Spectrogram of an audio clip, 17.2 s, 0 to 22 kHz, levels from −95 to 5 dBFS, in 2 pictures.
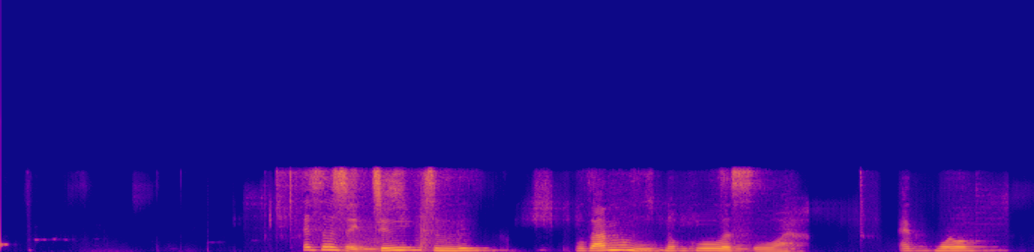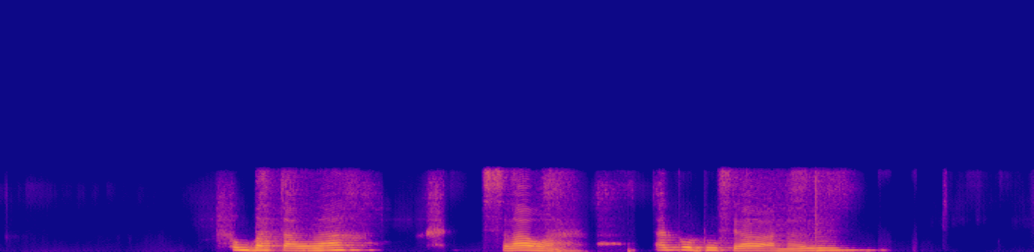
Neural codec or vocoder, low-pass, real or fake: codec, 16 kHz, 0.5 kbps, X-Codec, HuBERT features, trained on general audio; 7.2 kHz; fake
